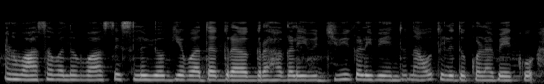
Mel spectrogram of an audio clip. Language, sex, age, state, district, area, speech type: Kannada, female, 30-45, Karnataka, Tumkur, rural, spontaneous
